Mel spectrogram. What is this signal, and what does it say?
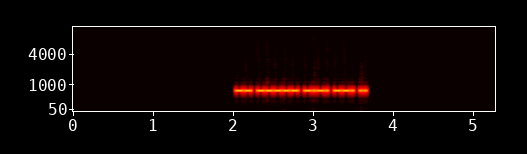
Morse code, heard as a keyed tone, about 46 wpm, 700 Hz. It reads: M0CGI
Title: DXCC-100 Call Signs - 5 Characters - 45wpm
